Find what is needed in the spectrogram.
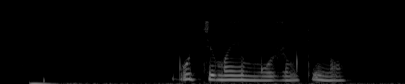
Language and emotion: Russian, neutral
